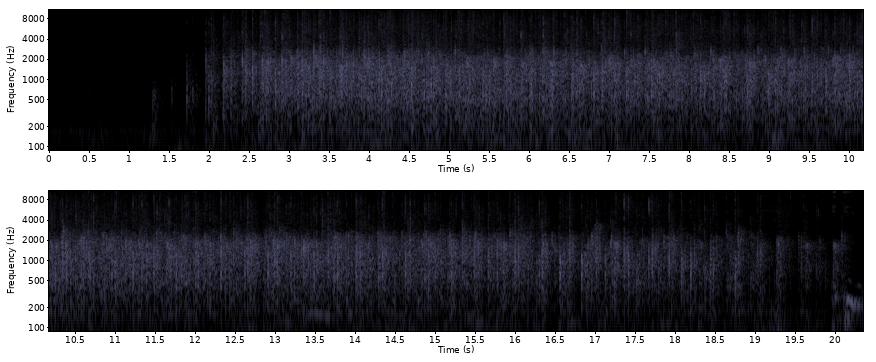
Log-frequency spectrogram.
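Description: Audience clapping: applause swells in about two seconds in, holds steady and dense, and thins out near the end.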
